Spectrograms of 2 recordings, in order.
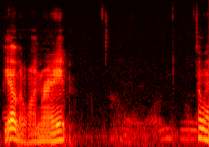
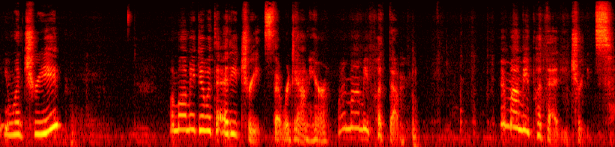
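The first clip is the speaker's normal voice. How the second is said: pet-talk voice; 7 semitones higher, 5 dB quieter than usual. Real, not acted. Mom greeting her dogs in high baby talk.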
